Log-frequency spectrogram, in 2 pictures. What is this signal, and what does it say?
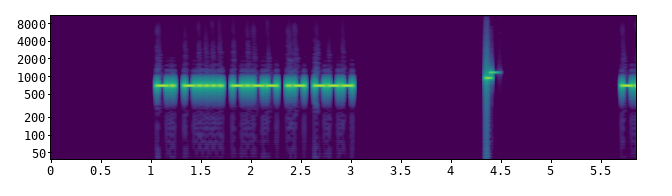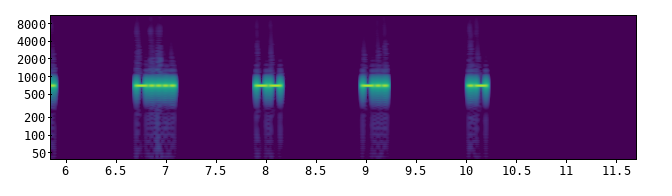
Morse code, heard as a keyed tone, about 34 wpm, spaced as for 15 wpm, 700 Hz. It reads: N6YAO N6MDA
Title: USA Call Signs - 5 Characters - 8x Character Spacing - 35wpm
